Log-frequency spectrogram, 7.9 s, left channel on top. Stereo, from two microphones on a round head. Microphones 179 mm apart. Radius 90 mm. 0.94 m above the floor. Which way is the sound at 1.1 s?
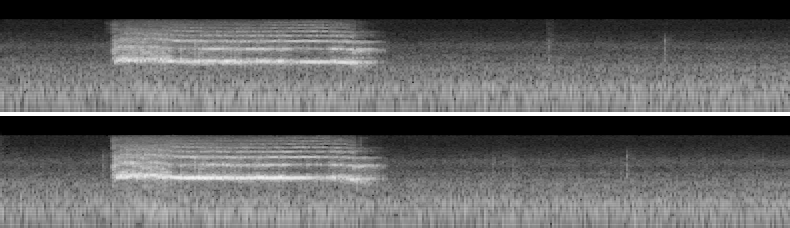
20° right (ahead or behind).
